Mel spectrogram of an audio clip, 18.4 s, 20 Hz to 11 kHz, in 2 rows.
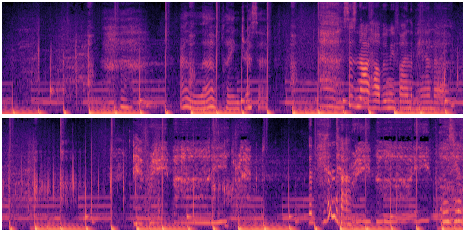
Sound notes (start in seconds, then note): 1.3 exhales; 6.3 sighs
